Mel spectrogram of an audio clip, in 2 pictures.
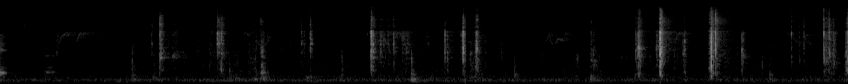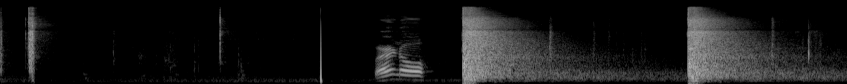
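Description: The audio has two short disruptions typical of damaged data in a compressed stream. At 4.66 s there is an instantaneous blip, and from 8.46 to 8.50 s a longer burst of about 40 ms. In both places corrupted bytes in the encoded stream cause the decoder to misread or reject the affected frames. It then loses frame sync and has to search for the next valid header, producing a brief non-musical artefact instead of the intended signal.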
